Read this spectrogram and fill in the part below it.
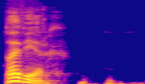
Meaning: over
- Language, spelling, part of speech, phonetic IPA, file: Russian, поверх, preposition, [pɐˈvʲerx], Ru-поверх.ogg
